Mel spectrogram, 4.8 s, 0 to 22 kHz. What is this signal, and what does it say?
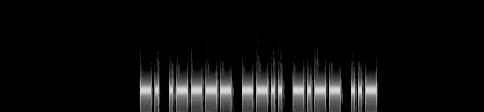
Morse code, heard as a keyed tone, about 32 wpm, 700 Hz. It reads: N1ZYU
